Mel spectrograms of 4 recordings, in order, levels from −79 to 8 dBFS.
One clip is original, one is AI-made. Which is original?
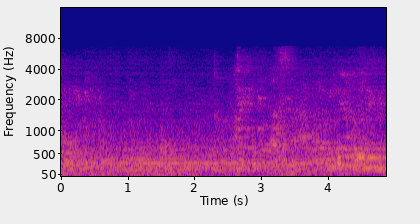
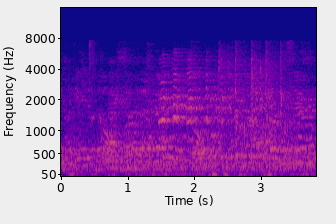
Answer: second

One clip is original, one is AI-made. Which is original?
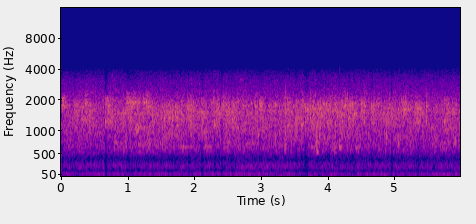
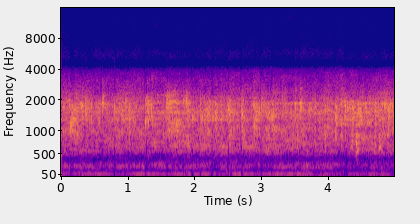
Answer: first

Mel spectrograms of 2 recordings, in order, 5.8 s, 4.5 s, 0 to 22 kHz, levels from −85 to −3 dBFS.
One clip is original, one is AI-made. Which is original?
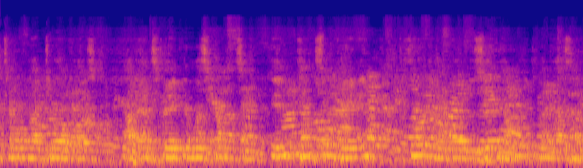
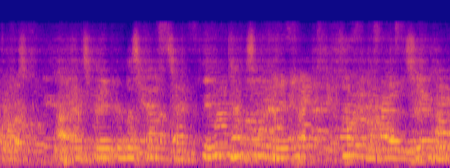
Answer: first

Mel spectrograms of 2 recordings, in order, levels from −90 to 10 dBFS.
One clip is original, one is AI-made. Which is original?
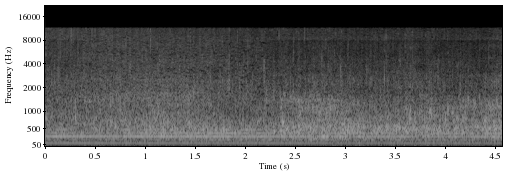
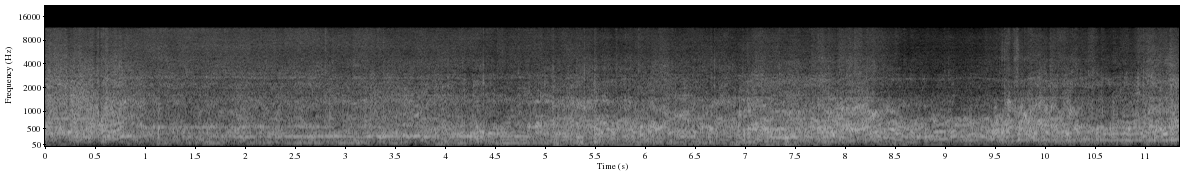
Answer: first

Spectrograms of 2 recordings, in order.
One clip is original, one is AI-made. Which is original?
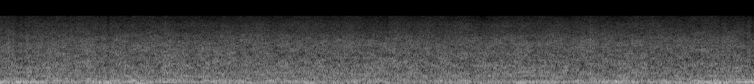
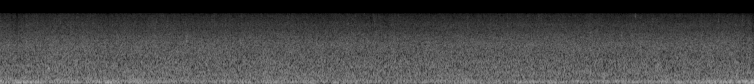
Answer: second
